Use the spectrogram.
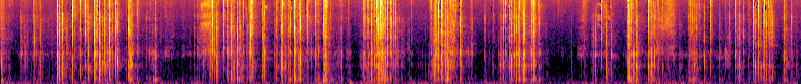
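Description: Fingertips scratch the dark bristles of a wooden paddle hairbrush held close to the microphone. The result is dense, crackly scratching in uneven bursts, with bright bristle rasps swelling and fading across the clip.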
